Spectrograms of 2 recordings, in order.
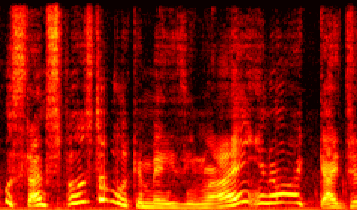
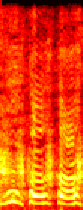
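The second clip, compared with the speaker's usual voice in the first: high, loud laugh; a bright burst of laughter; quick laugh; 7 semitones higher, 11 dB louder than usual. Real, not acted. Host laughing after "love story", loud.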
